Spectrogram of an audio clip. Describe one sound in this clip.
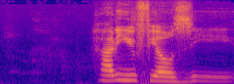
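A teenage boy speaks loudly into a close microphone.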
